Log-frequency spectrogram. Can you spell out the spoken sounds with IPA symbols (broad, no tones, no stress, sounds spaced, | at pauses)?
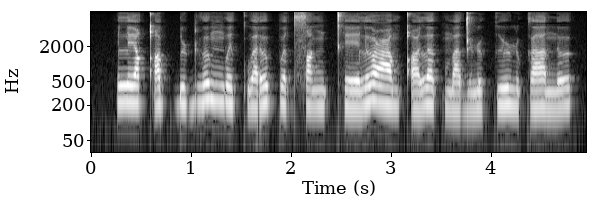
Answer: l e qʼ a kʷ ɠ ʉ ɖʱ ɵ ŋʷ e kʷʼ a ɾ ɵ p ɵ d sˤ ɐ ŋ ɵ kʰ e l ɵ ʕ ɐ m qʼ ɵ l ɐ k m a d ɵ ɳ ʉ k ʉ ɳ u k a n ɵ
